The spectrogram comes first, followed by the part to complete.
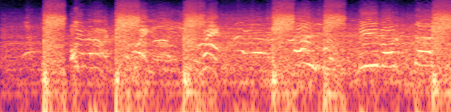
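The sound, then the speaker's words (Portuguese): A series of sharp, loud slaps to people's faces, roughly five or six hits at irregular intervals, ring out over a lively crowd of voices shouting and chattering at a train station in Florence as people at the train windows say goodbye. “De esperar um trem sair, várias pessoas estão na janela se despedindo de seus familiares e tal, e eles começam a dar tapa na cara das pessoas.”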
